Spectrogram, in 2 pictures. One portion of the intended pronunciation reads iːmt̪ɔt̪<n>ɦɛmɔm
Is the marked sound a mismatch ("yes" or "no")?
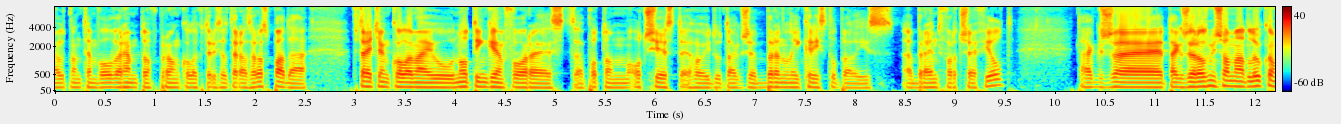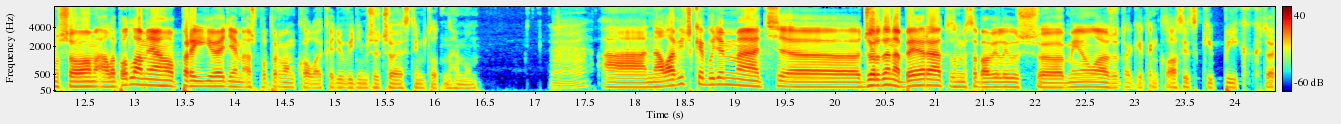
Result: no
